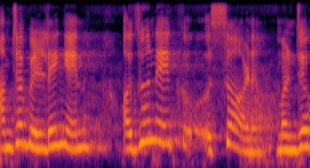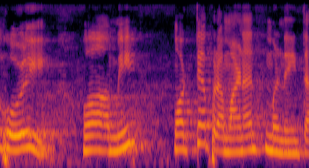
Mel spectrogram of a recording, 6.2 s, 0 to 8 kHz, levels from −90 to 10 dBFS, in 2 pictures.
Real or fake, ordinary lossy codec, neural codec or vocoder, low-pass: fake; none; vocoder, 44.1 kHz, 128 mel bands every 512 samples, BigVGAN v2; 7.2 kHz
